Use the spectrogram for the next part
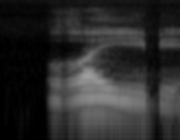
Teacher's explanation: Jadi makhrajnya huruf ghain itu pada uh, adnal halqi atau pada ujung tenggorokan, ya. Pada ujung tenggorokan.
